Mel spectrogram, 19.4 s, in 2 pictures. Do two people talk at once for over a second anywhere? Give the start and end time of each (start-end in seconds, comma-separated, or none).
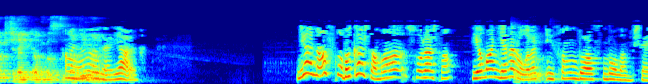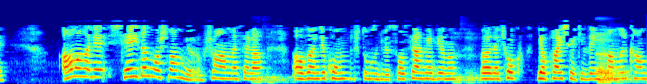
none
